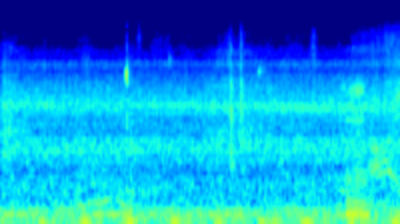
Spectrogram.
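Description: A steady low mechanical hum, such as a running motor makes, with faint voices briefly about a second in and again near the end.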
